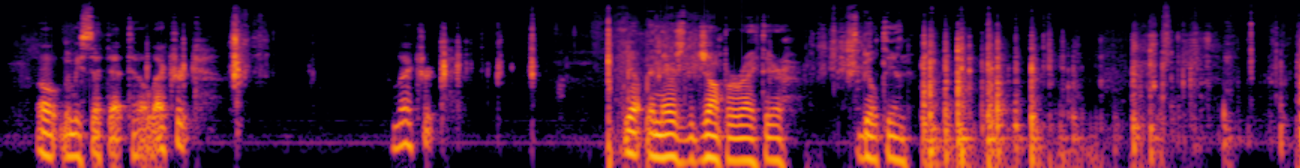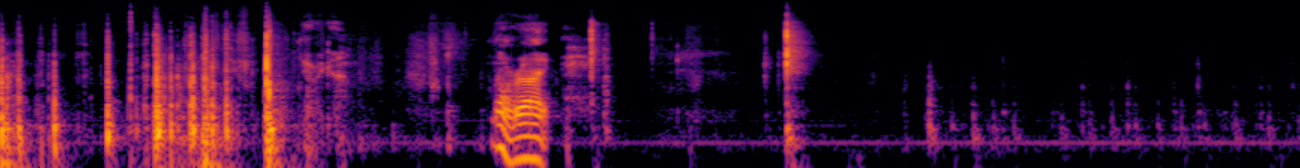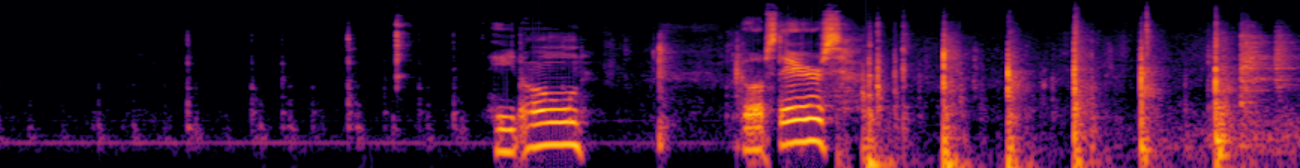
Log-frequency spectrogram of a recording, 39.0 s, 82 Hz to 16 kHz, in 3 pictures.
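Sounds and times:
faint low hum: 0:00.0 - 0:39.0
plastic thermostat clicks and knocks: 0:09.2 - 0:11.6, 0:22.2 - 0:30.8.

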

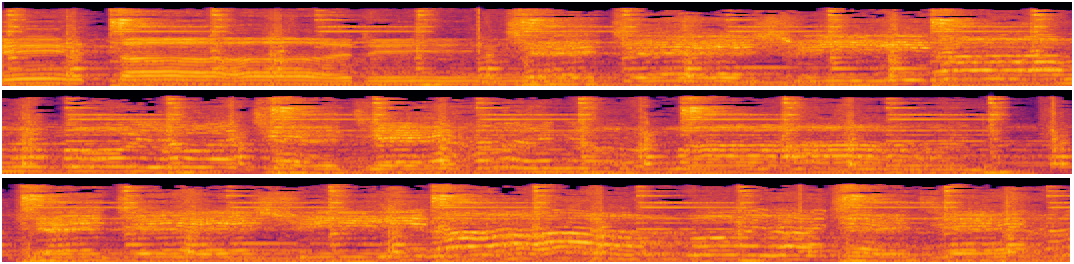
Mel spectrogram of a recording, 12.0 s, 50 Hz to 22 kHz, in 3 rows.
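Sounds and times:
devotional song with beat: 0:00.0 - 0:12.0.

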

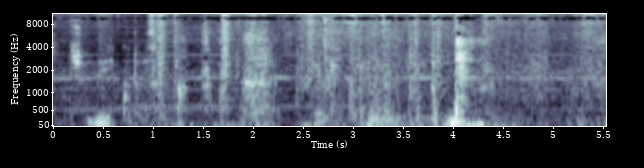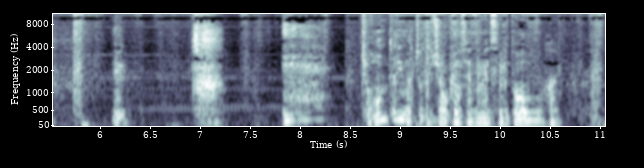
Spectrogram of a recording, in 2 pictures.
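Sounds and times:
footsteps and knocks: 0:00.7 - 0:07.8, 0:08.4 - 0:11.0.

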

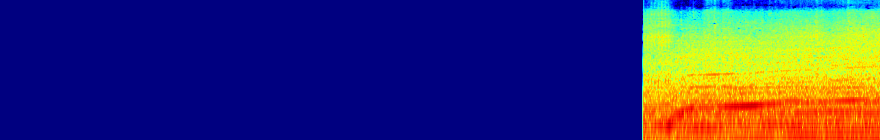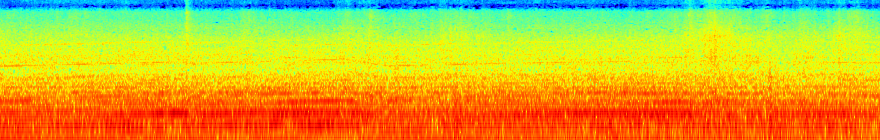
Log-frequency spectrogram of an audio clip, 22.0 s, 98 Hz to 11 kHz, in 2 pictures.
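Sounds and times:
bus diesel engine accelerating: 0:08.1 - 0:22.0.

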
